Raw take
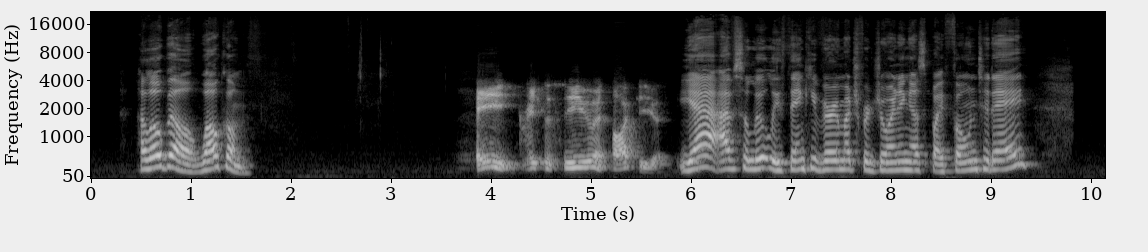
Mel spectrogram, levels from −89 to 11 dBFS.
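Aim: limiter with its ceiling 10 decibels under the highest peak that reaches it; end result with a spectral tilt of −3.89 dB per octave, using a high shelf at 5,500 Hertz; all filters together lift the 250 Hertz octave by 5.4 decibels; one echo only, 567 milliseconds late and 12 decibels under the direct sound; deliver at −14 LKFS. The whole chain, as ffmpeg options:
ffmpeg -i in.wav -af "equalizer=frequency=250:width_type=o:gain=6.5,highshelf=frequency=5500:gain=-7.5,alimiter=limit=-15dB:level=0:latency=1,aecho=1:1:567:0.251,volume=10.5dB" out.wav

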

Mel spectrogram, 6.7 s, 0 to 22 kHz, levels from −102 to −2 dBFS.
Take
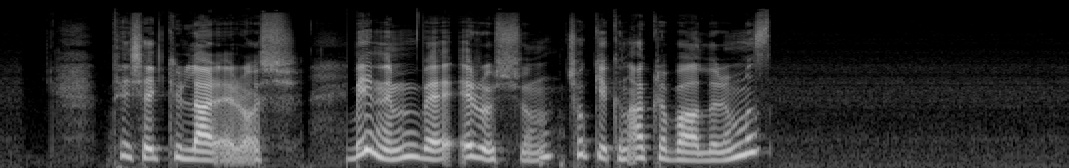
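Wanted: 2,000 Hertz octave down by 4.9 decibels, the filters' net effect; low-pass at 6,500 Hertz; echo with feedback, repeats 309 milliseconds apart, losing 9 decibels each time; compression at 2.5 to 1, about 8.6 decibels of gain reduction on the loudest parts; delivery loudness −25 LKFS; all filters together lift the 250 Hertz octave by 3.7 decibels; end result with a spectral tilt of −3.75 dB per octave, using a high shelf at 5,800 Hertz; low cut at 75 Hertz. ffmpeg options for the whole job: ffmpeg -i in.wav -af "highpass=75,lowpass=6500,equalizer=frequency=250:width_type=o:gain=4.5,equalizer=frequency=2000:width_type=o:gain=-7.5,highshelf=frequency=5800:gain=8,acompressor=threshold=-33dB:ratio=2.5,aecho=1:1:309|618|927|1236:0.355|0.124|0.0435|0.0152,volume=10dB" out.wav

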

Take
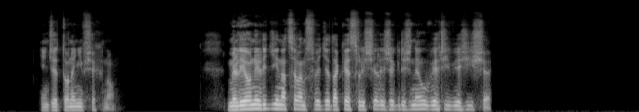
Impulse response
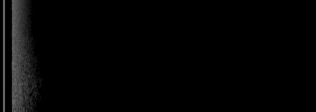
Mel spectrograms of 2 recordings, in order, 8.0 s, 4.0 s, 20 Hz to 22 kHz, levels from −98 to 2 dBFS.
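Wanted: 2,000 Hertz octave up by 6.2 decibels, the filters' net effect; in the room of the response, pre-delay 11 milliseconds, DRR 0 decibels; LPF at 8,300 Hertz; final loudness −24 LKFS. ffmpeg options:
-filter_complex "[0:a]lowpass=8300,equalizer=frequency=2000:width_type=o:gain=8,asplit=2[link_01][link_02];[1:a]atrim=start_sample=2205,adelay=11[link_03];[link_02][link_03]afir=irnorm=-1:irlink=0,volume=0dB[link_04];[link_01][link_04]amix=inputs=2:normalize=0,volume=0.5dB"

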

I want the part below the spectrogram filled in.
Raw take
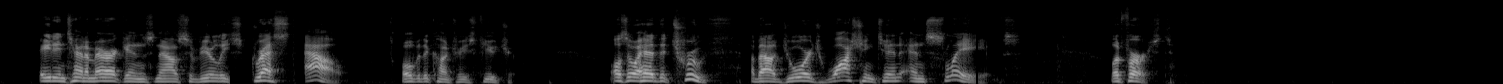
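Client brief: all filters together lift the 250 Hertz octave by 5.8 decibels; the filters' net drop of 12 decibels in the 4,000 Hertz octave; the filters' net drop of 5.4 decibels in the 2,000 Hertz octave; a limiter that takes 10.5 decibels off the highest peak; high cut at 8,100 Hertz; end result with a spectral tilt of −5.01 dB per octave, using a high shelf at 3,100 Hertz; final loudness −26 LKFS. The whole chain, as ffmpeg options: ffmpeg -i in.wav -af "lowpass=8100,equalizer=frequency=250:width_type=o:gain=8,equalizer=frequency=2000:width_type=o:gain=-3.5,highshelf=frequency=3100:gain=-8,equalizer=frequency=4000:width_type=o:gain=-9,volume=8dB,alimiter=limit=-14.5dB:level=0:latency=1" out.wav

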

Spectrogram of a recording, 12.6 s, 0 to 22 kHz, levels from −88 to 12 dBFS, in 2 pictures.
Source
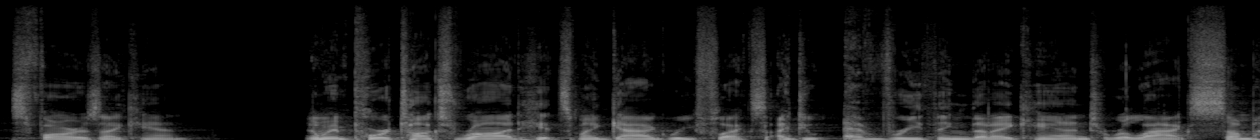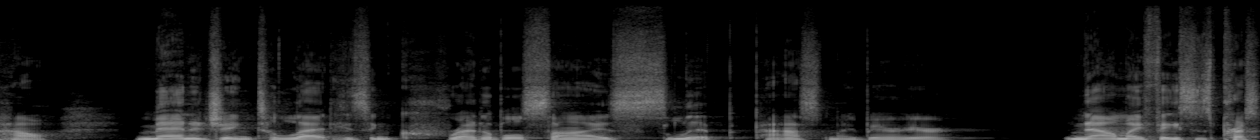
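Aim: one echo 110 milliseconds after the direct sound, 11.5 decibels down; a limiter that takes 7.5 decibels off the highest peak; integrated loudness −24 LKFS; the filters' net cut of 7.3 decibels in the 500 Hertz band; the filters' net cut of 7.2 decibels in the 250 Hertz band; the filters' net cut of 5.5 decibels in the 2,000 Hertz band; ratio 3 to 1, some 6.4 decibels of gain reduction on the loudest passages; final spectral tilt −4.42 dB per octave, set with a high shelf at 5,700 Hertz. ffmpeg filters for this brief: ffmpeg -i in.wav -af "equalizer=frequency=250:width_type=o:gain=-7,equalizer=frequency=500:width_type=o:gain=-7,equalizer=frequency=2000:width_type=o:gain=-6.5,highshelf=frequency=5700:gain=-6.5,acompressor=threshold=-38dB:ratio=3,alimiter=level_in=6.5dB:limit=-24dB:level=0:latency=1,volume=-6.5dB,aecho=1:1:110:0.266,volume=19dB" out.wav

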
